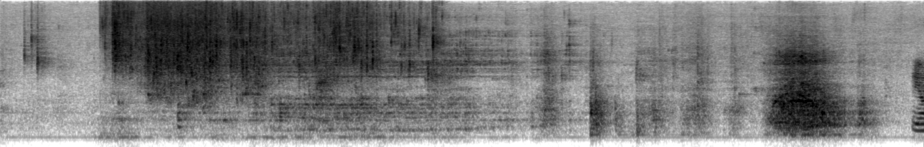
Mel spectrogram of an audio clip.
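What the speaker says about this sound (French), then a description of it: "On refait l'opération, on remet de l'eau." Water poured over germinating seeds in a pot, a steady splashing flow running for several seconds, pausing, then a brief louder gush near the end, close and alone without speech.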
